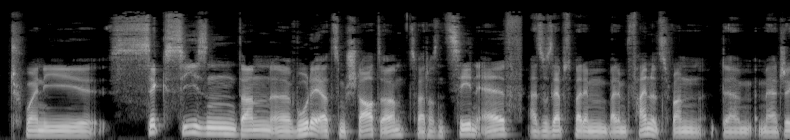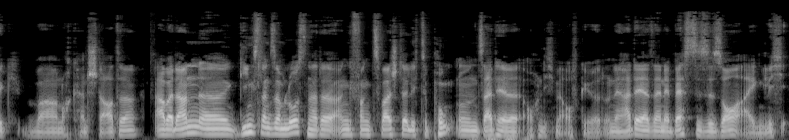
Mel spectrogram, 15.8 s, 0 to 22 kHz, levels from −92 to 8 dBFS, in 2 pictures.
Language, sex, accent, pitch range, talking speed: German, male, German, 90-105 Hz, 195 wpm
